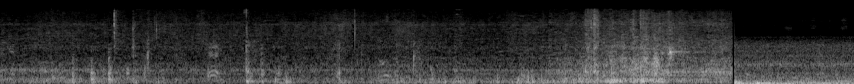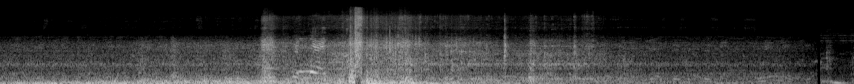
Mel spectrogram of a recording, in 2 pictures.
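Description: Car and road noise with people talking, building to a loud burst of noise about eleven to twelve seconds in.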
